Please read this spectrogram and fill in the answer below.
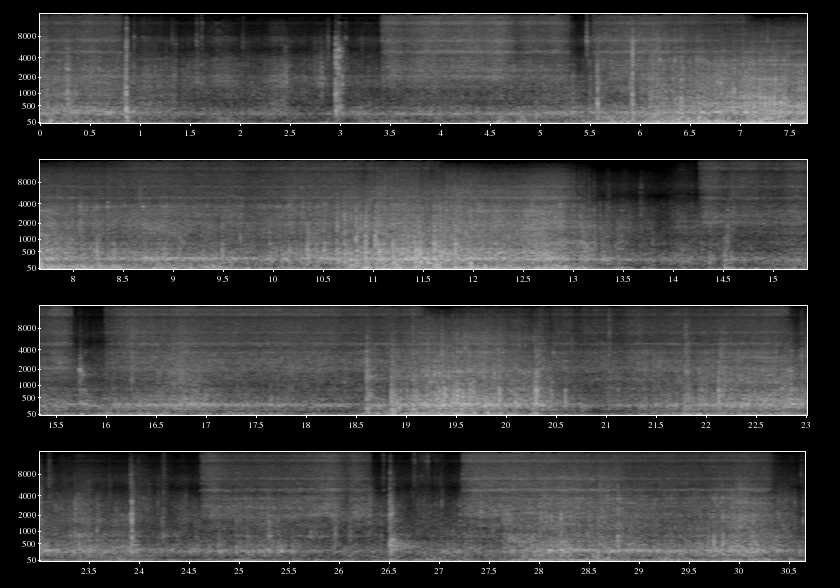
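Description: Mountain bike being ridden over a dirt trail: tyres scraping and crunching on loose ground with rattling from the bike and a low rumble. It grows louder and fades several times as the bike speeds up and slows.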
